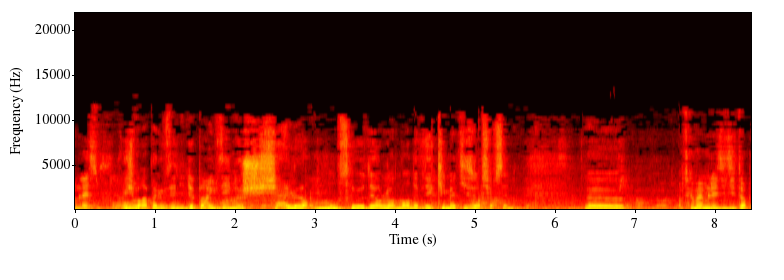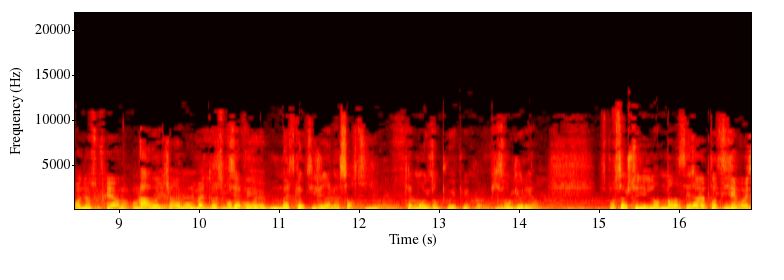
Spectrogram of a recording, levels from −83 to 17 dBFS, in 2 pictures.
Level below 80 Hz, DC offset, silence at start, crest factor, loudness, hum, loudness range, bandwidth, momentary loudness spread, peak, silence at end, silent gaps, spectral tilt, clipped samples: -36 dBFS; under 0.1%; 0 s; 16 dB; -17 LUFS; none; 5 LU; 11.5 kHz; 12 LU; 0 dBFS; 0 s; none; -6 dB/octave; under 0.1%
